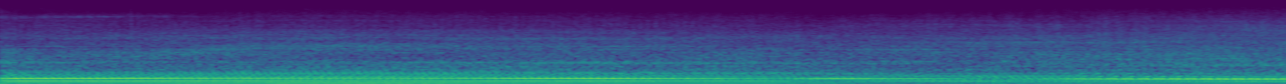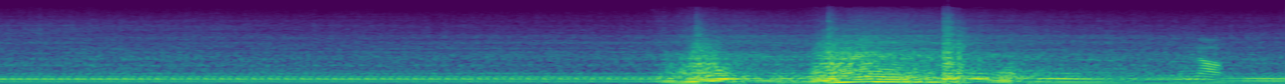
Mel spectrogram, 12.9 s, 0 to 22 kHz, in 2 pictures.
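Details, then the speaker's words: V2 engine generator/cogeneration unit after fuel setting moved to the fourth position: steady even engine drone with a smooth unchanging beat, a few handling clunks near the end; runs better after the fuel adjustment. "Let's try it again now you may not hear it but the sound is much better fourth position"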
